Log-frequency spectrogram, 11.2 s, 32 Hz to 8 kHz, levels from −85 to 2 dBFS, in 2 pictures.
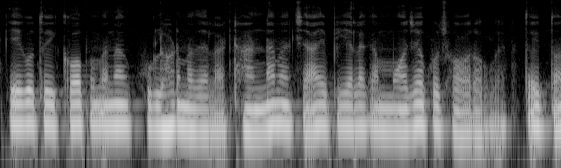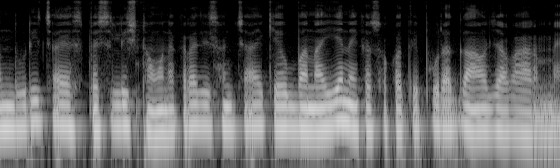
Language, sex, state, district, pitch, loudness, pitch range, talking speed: Bhojpuri, male, Bihar, Gopalganj, 120 Hz, -23 LUFS, 115-125 Hz, 195 wpm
